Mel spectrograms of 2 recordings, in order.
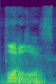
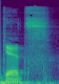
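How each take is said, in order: First: The name is said with two syllables. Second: The name is said with one syllable. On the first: The speaker calls it right. "It's Giddies" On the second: The speaker calls it wrong. "they mispronounce his name all the time"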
